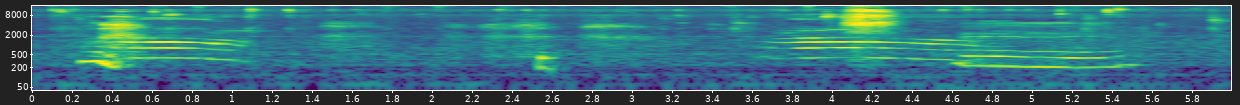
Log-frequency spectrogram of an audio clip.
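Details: Caged cat Mame Daifuku, fasting before neutering and crying to get out while mother cat Himawari waits worriedly beside the cage: several loud, wavering meows, one ending in a long low drawn-out wail.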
